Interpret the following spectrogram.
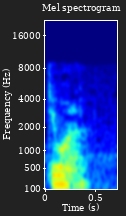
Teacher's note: do you want to ends up being a little bit of a J in there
